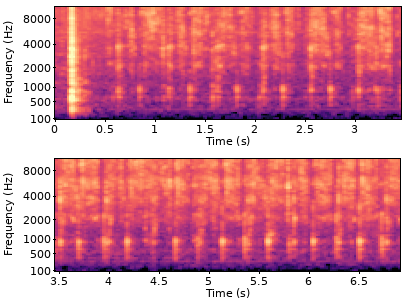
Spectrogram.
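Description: Alumilite regular resin is stirred with black dye in a cup, a quiet, regular series of scraping clicks from the mixing stick, preceded by one sharp knock at the start.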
